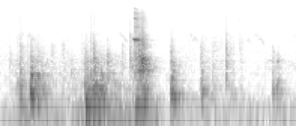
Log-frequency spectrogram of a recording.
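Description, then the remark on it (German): The old original wooden door up to an attic in Hesse, Germany, is opened, with a series of creaks, knocks and rattles over a few seconds and a brief high squeak of the hinge midway. “Wenn man hier die Tür aufmachte, das ist die Originaltür, und guckte so geradeaus, dann sah man eben nur, da ist noch eine Tür, die Tür war auf, da war keiner.”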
